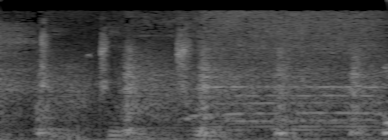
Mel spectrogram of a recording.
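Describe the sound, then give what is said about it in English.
A steady rumbling train sound with rhythmic chugging pulses and a hissing, steamy texture, continuous and fairly loud throughout the short stretch. “This is this is the train for the Patriots.”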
